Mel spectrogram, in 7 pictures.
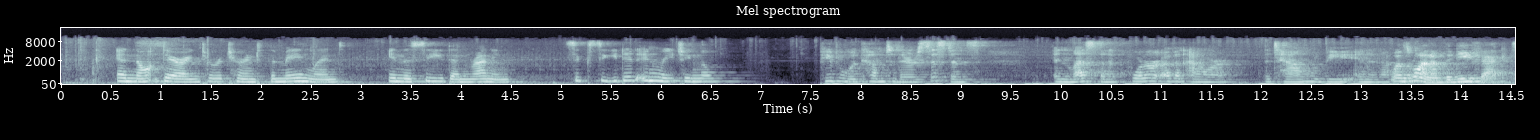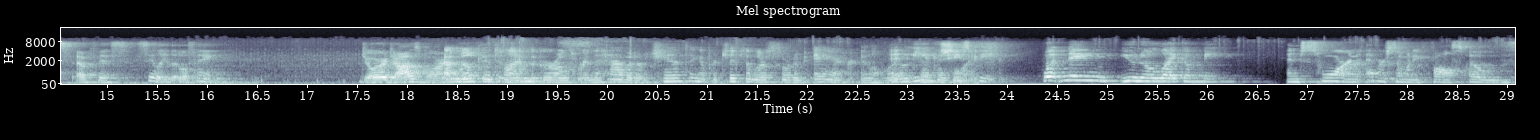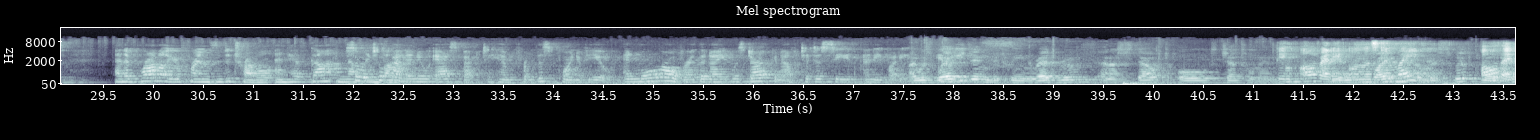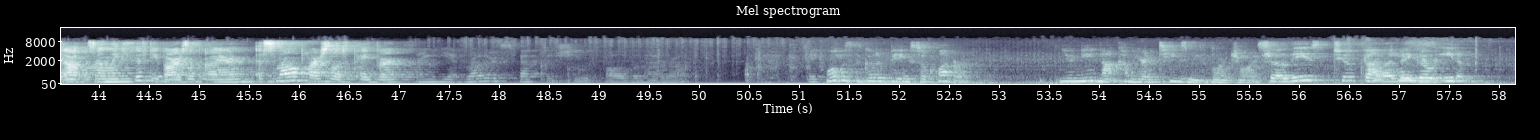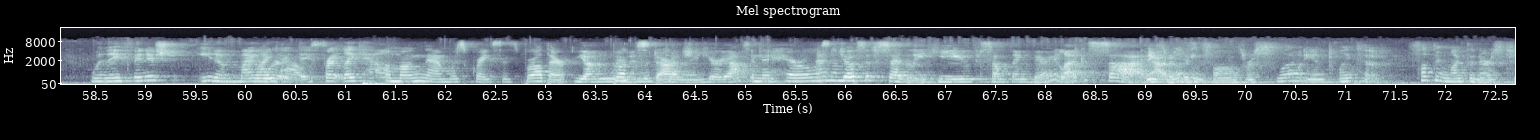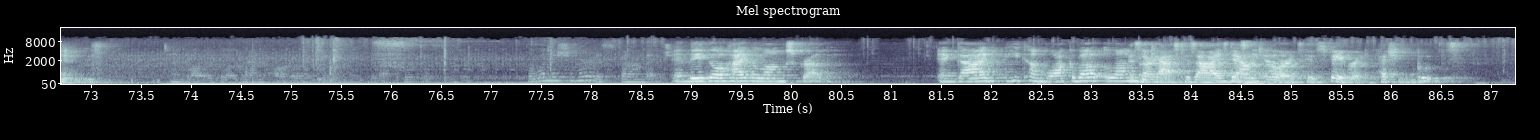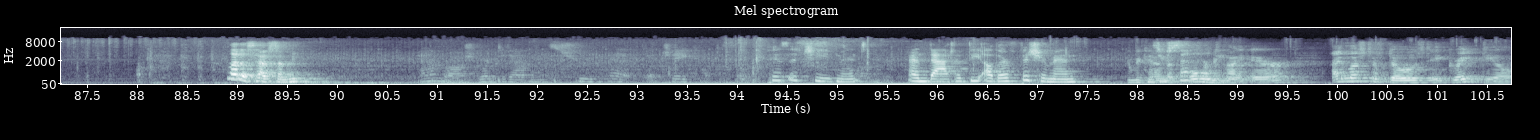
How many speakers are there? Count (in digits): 10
